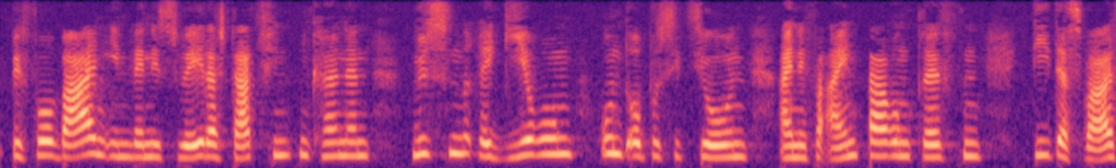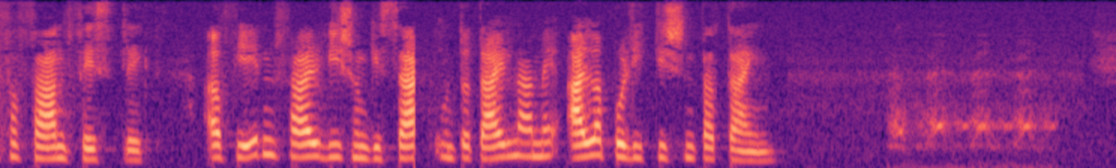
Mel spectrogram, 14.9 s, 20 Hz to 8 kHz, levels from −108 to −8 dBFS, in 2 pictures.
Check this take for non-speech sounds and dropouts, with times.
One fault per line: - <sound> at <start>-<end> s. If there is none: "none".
- dropout at 10.2-10.3 s
- bark at 13.3-14.5 s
